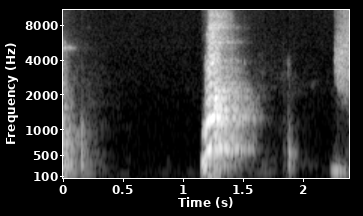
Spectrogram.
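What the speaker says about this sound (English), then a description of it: "My dog agreeing." A dog barks indoors, giving one loud, sharp bark that tails off, framed by a few faint short sounds and quiet gaps.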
